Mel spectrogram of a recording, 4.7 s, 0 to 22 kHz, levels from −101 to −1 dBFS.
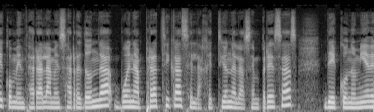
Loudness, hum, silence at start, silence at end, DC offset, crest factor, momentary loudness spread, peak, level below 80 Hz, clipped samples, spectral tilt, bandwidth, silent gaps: -21 LUFS; none; 0 s; 0 s; under 0.1%; 16 dB; 6 LU; -4 dBFS; -44 dBFS; under 0.1%; -5.5 dB/octave; 15 kHz; none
